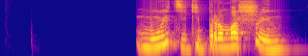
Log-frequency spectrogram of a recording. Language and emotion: Russian, sad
